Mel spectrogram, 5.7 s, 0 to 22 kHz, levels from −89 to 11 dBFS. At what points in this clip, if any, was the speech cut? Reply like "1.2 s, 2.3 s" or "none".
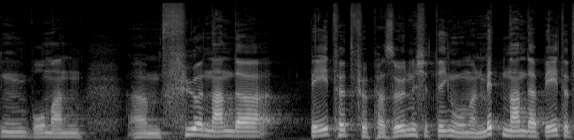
none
